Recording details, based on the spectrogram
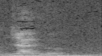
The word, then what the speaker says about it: Django: You might as well come and watch Django. Stop watching Kill Bill for the 14th time. It does look awesome, though. It really does. – So, Douglas? – D is silent.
